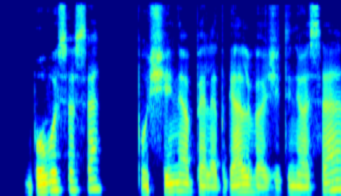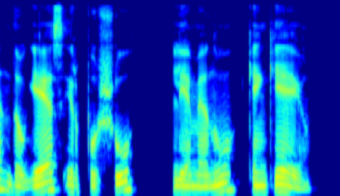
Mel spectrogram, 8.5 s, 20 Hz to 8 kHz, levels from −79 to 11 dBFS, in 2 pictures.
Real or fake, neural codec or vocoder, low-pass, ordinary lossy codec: real; none; 7.2 kHz; MP3, 64 kbps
